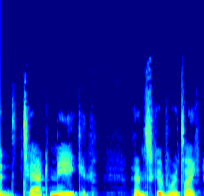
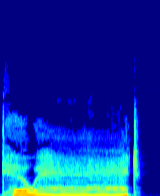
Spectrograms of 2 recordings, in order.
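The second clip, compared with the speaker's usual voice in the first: put-on yelling, much higher; 4 semitones higher than usual. Joining a retelling of two characters yelling at him: acting out a yell. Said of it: "are yelling at him".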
